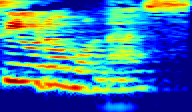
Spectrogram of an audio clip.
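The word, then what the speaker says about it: Pseudomonas: টা থাকে উচ্চারণটা হয় না নরমালি এন থেকে উচ্চারণটা হয় তো সিউডোমোনাস হুম ঠিক আছে তো এস থেকে হয় নিটের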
